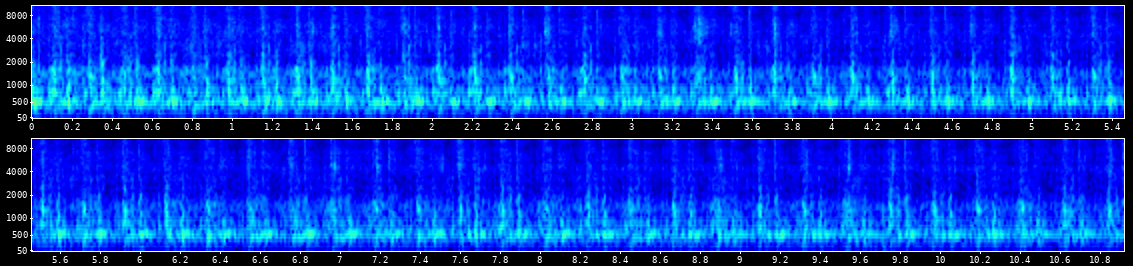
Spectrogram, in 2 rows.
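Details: Bing 130/383 uniflow model steam engine, first run after repairs and refabricated parts, on low pressure: quick even chuffing beat with light gear clatter, steady throughout; running smoothly, water pump not yet working.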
